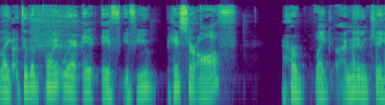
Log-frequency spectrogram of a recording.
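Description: On a very clean recording with a silent background, a man with an American accent speaks at a fairly slow pace, somewhat breathy, at a medium pitch with ordinary pitch variation. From US Northeast. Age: 30s. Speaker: podcaster. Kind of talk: casual chat. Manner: loose, relaxed.

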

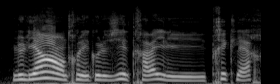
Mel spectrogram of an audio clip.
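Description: A woman's medium-pitched voice at a moderate pace. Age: 30s. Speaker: environmental activist and former engineer. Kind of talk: personal testimony interview. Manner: hesitant, many fillers.

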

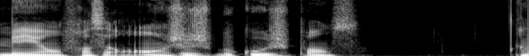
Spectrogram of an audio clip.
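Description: On a very clean recording with a silent background, a man's fairly low voice sounds dry and close with no echo. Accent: Arabic. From Syria, Aleppo. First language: Arabic (speaking French). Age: 30s. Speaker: perfumer, political refugee. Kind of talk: interview. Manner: halting, many repetitions and hesitations.

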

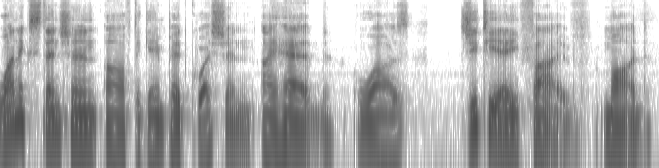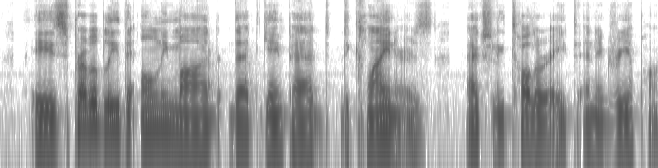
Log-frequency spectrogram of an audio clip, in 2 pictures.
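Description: Speaking with a non-native accent, a man keeps a fairly slow pace and a fairly low pitch. His pitch varies in an ordinary way and his loudness stays very even. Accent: foreign-accented English. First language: not English. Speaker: podcast co-host. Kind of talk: casual chat.

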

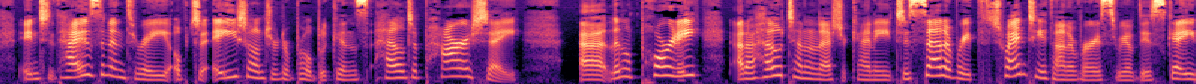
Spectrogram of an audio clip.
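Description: On a very clean recording with a silent background, a woman talks at a fairly quick pace and a fairly high pitch, her pitch swinging very widely. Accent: Irish. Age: 30s. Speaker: podcast host. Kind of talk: casual chat; scripted narration.

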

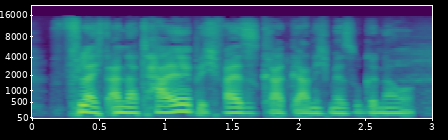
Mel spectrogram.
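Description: Moving at a fairly quick pace, a woman speaks with a very deep, low pitch and ordinary pitch variation. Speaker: music booker and singer. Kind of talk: interview.

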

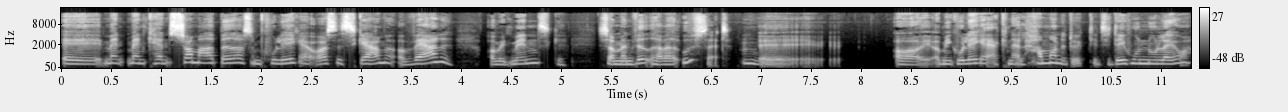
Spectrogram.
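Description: A woman with a fairly high pitch and ordinary pitch variation talks at a fairly slow pace in an unremarkable speaking voice, with a dry, close sound with no echo. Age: 40s. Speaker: parish priest and union chair. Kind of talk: interview.

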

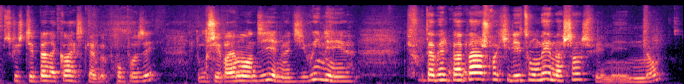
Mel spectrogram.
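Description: The speech is very fast, with ordinary pitch variation. Its loudness swings widely. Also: woman, fairly high pitch for a woman. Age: 20s. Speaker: actress. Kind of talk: casual chat with improv. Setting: studio, shared microphones.

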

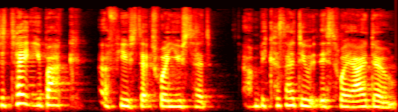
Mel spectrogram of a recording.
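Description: A woman with a British accent speaks in a fairly high pitch with ordinary pitch variation. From UK. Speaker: podcast host and interior designer. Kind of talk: interview.

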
